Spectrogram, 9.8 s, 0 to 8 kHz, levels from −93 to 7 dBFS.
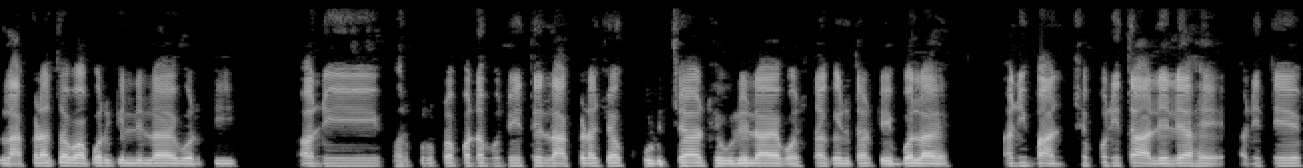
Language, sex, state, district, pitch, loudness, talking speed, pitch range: Marathi, male, Maharashtra, Nagpur, 125 Hz, -18 LUFS, 160 wpm, 120-125 Hz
